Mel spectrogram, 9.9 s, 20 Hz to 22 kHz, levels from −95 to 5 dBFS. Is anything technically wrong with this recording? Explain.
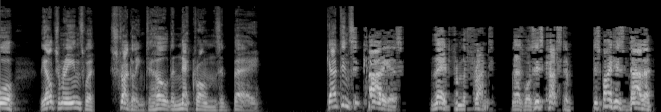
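Yes. From 5.30 s to the end of the clip, the speech is carried by an adaptive stream at a lower bitrate. The stream switched to a cheaper encoding when the connection slowed, and the change is abrupt with no gap. Treble vanishes above 8.1 kHz, and the encoder's coarser quantisation makes the remaining speech sound duller and more artefact-laden. The change is consistent with a step from an AAC stream near 96 kbit/s to one near 16 kbit/s.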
